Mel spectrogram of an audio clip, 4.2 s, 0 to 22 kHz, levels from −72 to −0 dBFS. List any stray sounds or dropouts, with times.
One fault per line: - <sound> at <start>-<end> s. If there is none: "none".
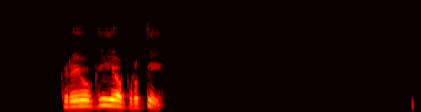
none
